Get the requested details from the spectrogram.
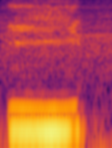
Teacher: of perceive this in yourself as well make a vowel e you are raising your tongue into a high front position that's where the highest arch of the tongue is e you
